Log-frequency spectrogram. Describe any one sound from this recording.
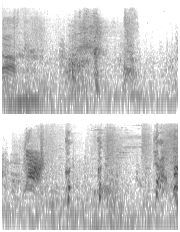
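Blades clash and strike in quick, sharp hits.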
